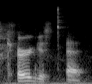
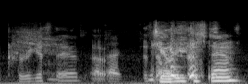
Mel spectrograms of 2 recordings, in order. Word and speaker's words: Kyrgyzstan: That's Kyrgyzstan. Come on. Kyrgyzstan.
